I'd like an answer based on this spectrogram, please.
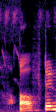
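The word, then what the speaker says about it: often: टी सी एच लिखा मिल जाए तो टी साइलेंट हो गया उसको लिस्टेड नहीं पढ़ते क्या पढ़ते हैं लिसन क्या पढ़ते हैं लिसन ऑफेन नहीं क्या पढ़ते हैं ऑफेन क्या पढ़ते हैं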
